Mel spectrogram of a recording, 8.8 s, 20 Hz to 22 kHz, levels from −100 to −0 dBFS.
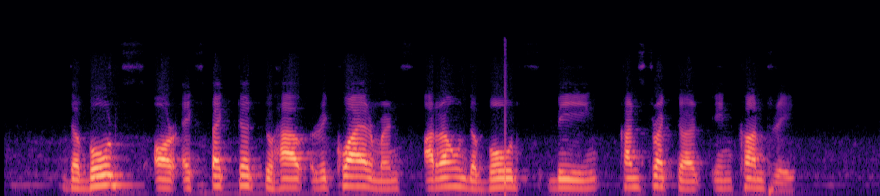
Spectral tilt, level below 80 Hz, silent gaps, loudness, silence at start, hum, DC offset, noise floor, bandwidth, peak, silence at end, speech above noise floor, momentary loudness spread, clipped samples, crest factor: -10 dB/octave; -62 dBFS; none; -23 LUFS; 0.65 s; none; under 0.1%; -67 dBFS; 3.8 kHz; -4 dBFS; 0.85 s; 44 dB; 15 LU; under 0.1%; 20 dB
